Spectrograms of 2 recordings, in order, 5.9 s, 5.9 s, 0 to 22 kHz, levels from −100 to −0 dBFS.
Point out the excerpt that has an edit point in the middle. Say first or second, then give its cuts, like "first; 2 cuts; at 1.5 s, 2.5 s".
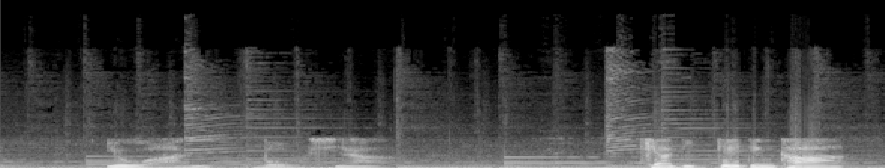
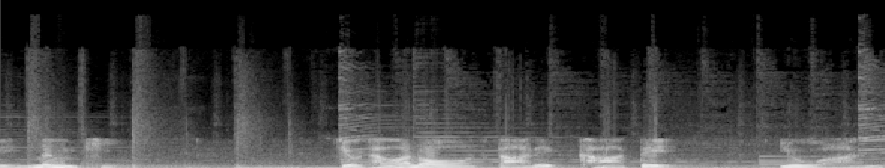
first; 2 cuts; at 2.6 s, 4.3 s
